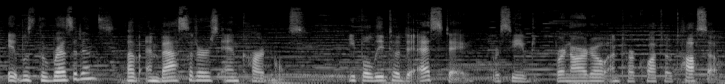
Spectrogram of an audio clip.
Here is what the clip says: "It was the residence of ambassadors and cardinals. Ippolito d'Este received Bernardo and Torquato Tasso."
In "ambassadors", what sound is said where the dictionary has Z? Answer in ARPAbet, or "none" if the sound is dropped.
Z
